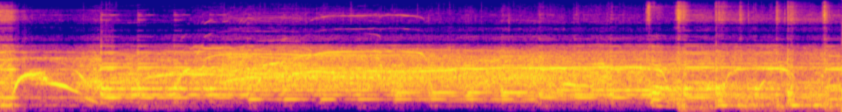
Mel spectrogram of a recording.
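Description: Arena crowd screaming and cheering, many high shrieks wavering up and down, over held keyboard notes while the bass and drums drop out. The low end of the band comes back in about seven seconds in.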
